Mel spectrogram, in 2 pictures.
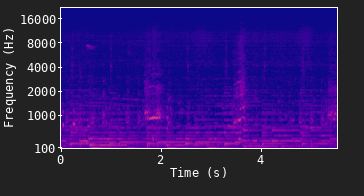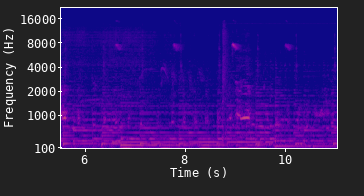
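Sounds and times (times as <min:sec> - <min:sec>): background music with bass line: 0:00.0 - 0:11.0
chickens clucking: 0:00.0 - 0:11.0.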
